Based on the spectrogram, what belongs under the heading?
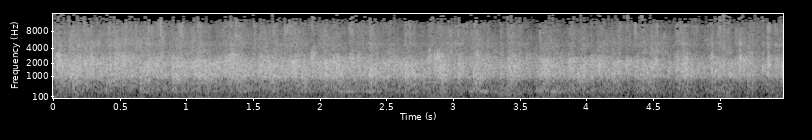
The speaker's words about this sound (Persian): من خواهش می‌کنم دوباره تشویقش کنم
